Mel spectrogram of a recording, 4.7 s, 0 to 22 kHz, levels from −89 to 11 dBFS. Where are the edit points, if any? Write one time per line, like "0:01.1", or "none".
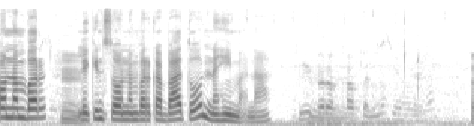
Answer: none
